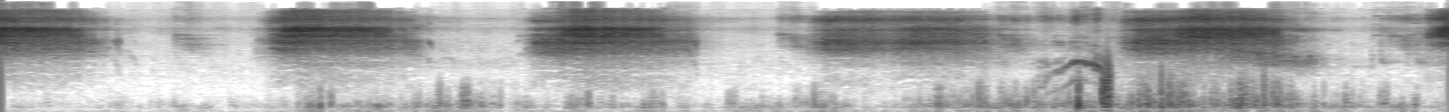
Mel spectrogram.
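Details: Young common mynas begging loudly for food as they are fed: long rasping, hissy screams repeated about every one and a half seconds, a brief rising-falling whistle in the middle, and low rustling.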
